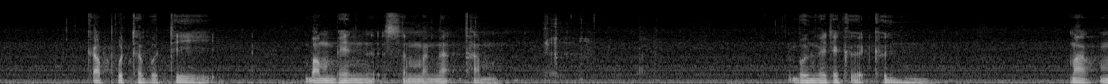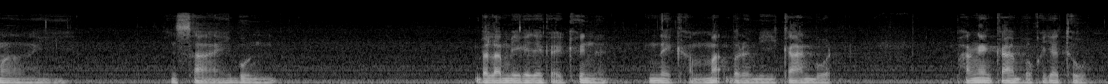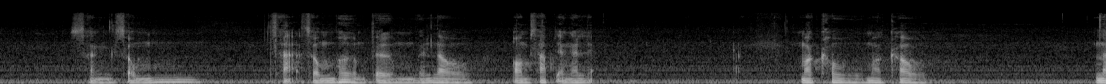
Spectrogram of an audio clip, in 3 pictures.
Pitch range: 80-90 Hz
